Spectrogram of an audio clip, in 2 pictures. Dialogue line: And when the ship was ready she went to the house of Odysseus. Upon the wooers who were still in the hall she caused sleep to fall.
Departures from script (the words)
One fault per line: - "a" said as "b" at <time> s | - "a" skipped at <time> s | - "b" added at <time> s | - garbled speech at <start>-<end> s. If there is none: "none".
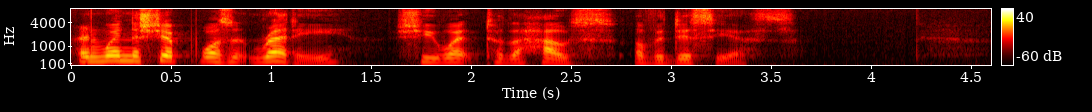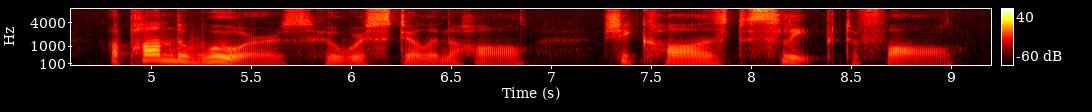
- "was" said as "wasn't" at 0.6 s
